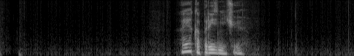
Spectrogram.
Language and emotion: Russian, sad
